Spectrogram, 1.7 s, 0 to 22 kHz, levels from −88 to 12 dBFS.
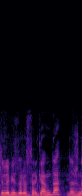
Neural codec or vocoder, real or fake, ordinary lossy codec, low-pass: none; real; AAC, 64 kbps; 9.9 kHz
